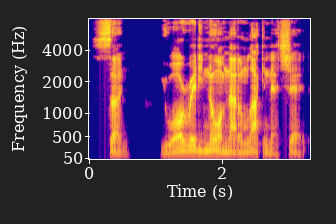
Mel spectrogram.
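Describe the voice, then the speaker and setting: A man acting out a deep-voiced middle-aged father in an audio drama, firm and weary, given to heavy sighs. His low voice sits close and dry with no room around it. He scolds and comforts in the same steady way. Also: measured pace, dry recording. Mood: stern. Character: stern but loving middle-aged stepfather.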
